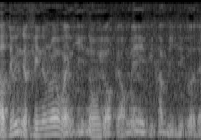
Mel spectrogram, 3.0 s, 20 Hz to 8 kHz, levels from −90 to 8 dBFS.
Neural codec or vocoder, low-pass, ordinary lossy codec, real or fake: vocoder, 22.05 kHz, 80 mel bands, HiFi-GAN; 7.2 kHz; none; fake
